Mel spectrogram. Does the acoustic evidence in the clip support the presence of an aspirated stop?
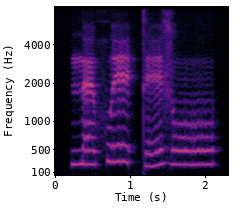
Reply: no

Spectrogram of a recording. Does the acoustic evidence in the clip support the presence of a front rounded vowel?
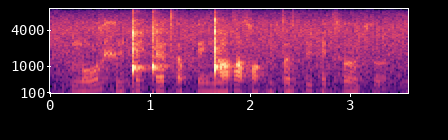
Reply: yes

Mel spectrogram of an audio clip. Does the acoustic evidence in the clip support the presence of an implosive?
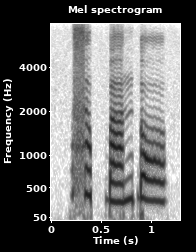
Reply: yes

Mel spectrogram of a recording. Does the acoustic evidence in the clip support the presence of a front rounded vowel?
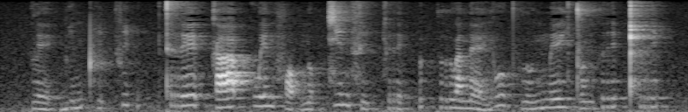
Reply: no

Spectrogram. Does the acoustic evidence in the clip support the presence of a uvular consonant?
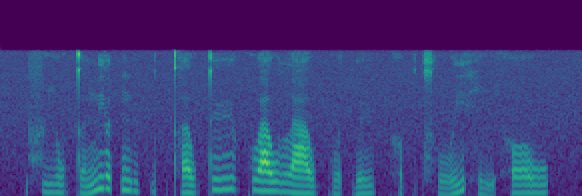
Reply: no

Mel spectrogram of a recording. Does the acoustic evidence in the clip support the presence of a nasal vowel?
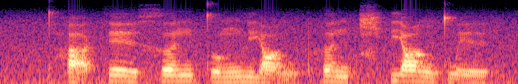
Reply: no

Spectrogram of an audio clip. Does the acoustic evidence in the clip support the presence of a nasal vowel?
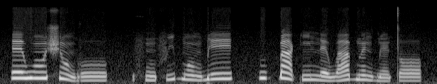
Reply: yes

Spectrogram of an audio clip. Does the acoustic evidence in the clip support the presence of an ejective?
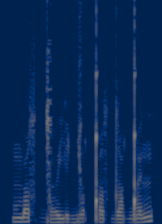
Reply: no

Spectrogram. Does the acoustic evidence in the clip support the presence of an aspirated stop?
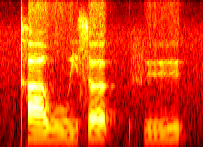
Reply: yes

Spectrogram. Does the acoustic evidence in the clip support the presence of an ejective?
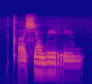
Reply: yes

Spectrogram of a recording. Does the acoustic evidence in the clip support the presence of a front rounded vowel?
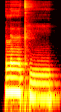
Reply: no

